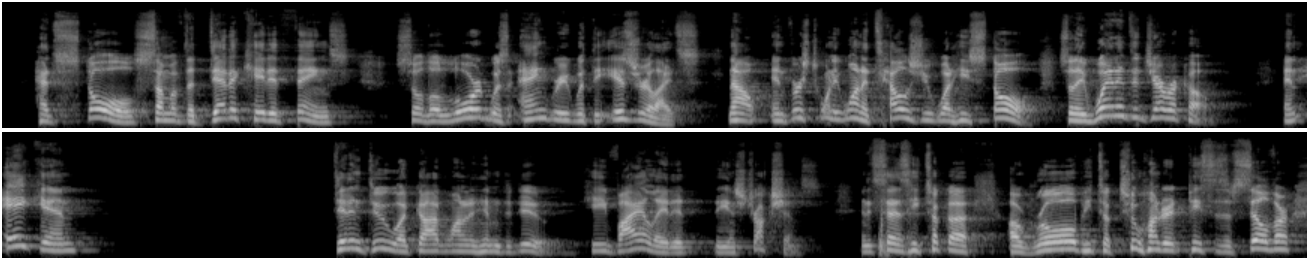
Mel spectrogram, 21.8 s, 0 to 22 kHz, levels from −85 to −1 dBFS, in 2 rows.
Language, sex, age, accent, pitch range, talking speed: English, male, 50-69, American, 140-185 Hz, 160 wpm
